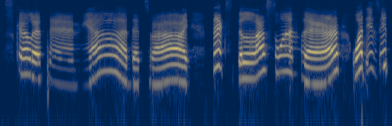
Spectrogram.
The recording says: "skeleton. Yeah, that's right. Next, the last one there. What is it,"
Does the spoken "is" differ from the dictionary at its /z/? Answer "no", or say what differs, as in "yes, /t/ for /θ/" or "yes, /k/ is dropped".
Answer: no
